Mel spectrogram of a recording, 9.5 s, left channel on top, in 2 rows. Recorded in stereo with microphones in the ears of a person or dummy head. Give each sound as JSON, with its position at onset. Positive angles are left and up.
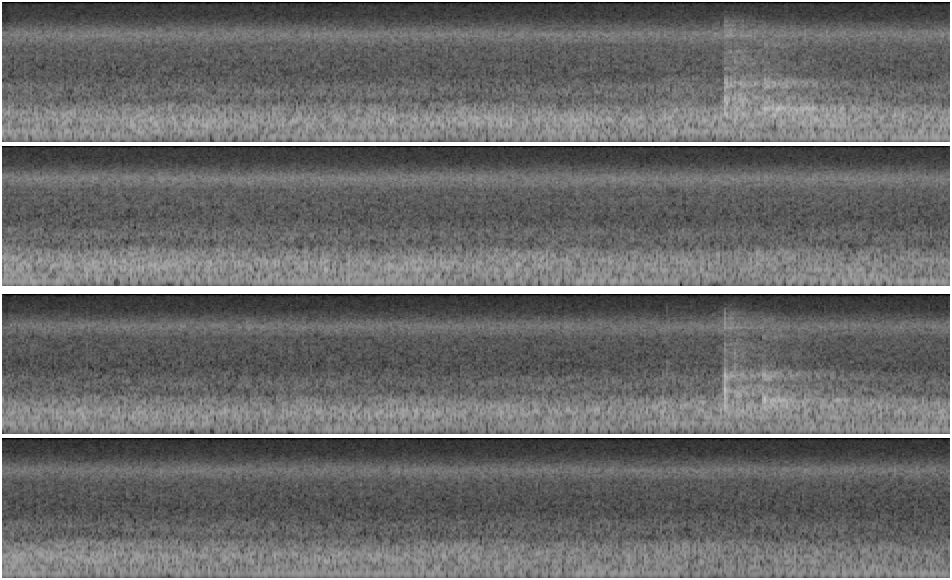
{"t": 3.3, "sound": "crushing", "side_deg": -45, "distance_m": 1.0}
